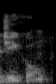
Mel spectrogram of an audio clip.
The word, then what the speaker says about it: Jekyll: G cool now but that's how it's actually pronounced I know we all say Jekyll but it's actually pronounced G cool so when he is dr.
